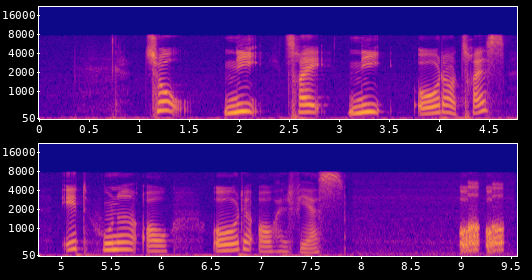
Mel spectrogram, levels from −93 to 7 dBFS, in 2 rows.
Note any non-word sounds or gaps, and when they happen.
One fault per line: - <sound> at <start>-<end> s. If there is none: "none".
- laugh at 9.0-9.4 s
